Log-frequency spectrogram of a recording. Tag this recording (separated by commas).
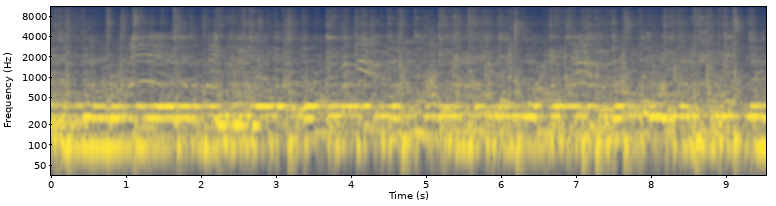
Flamenco, Speech, Music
